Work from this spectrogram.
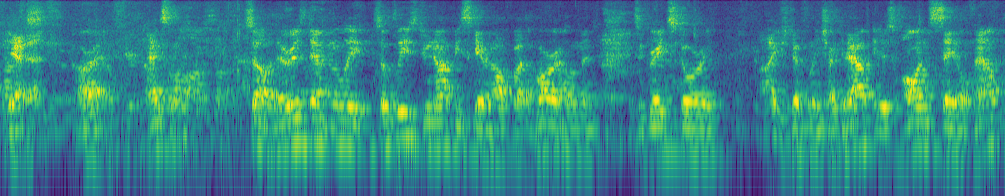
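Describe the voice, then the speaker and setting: A man giving a product presentation at a convention panel, speaking in a halting, hesitant way. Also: mid-range voice. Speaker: presenter for a visual novel publisher. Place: large indoor convention panel room. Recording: roomy, distant convention hall with audience. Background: audience crowd sounds.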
